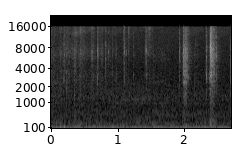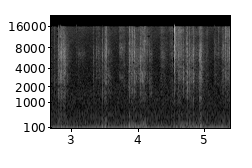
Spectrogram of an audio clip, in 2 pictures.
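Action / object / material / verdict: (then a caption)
scrape / small woven wicker basket / wicker / none. Fingernails scratch along the weave of a small, hollow, empty woven wicker duck basket held in the hands. The result is dry, bright, crackly scratching in short, uneven bursts with very little ring. A steady low hum runs underneath.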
